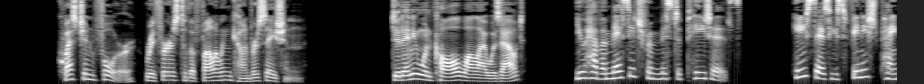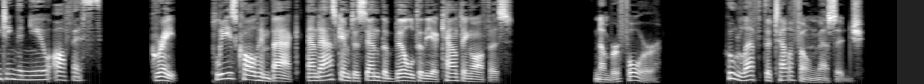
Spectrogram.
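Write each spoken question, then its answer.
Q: Who left the telephone message?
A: Mr. Peters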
